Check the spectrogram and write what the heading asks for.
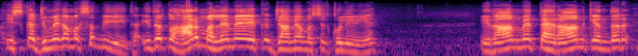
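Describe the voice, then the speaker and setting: Male scholar, high-pitched, emphatic explanatory lecture delivery. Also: a bit bright. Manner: emphatic, explanatory, with many English terms. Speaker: religious scholar answering questions. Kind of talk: lecture-style Q&A answers.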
